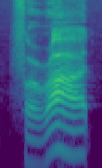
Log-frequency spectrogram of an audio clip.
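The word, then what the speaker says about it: Fard: on the west coast F pronounced farod preached in the emotional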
